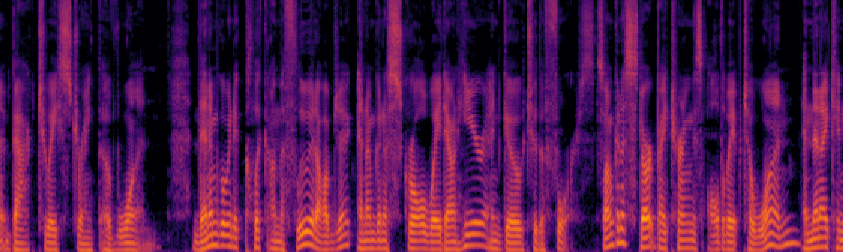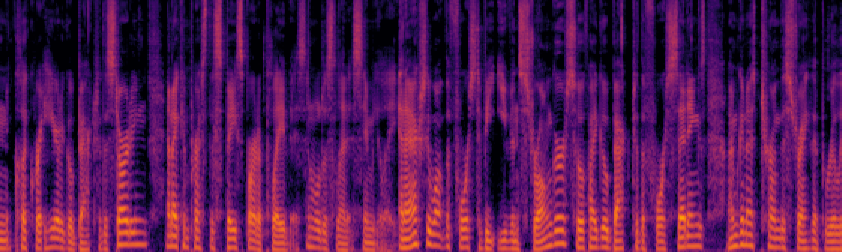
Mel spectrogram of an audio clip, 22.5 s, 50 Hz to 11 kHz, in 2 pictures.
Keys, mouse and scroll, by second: 3.2 right click, 4.8-5.7 scroll down 2, 5.7-10.9 drag, 12.2 click, 13.0 middle click, 13.5 space, 16.5 click, 16.8 scroll down 2, 17.3-20.7 middle drag, 20.7-22.4 drag.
